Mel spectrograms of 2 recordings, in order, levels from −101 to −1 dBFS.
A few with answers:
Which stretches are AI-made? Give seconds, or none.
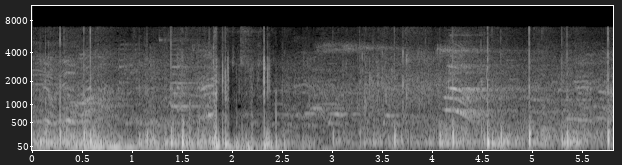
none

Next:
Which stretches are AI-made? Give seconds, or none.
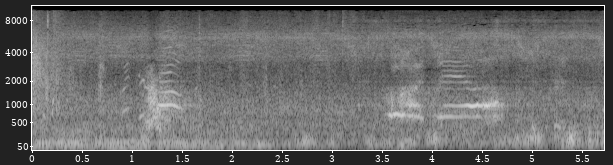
3.2-4.1 (codec, HILCodec); 4.5-5.7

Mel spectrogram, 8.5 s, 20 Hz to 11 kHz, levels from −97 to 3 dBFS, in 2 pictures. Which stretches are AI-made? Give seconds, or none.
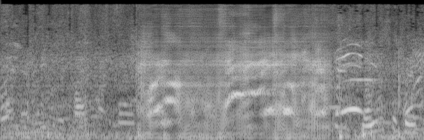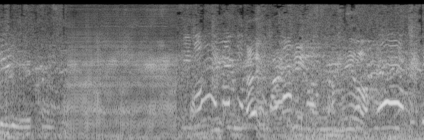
1.4-3.3 (vocoder, Vocos); 4.9-6.0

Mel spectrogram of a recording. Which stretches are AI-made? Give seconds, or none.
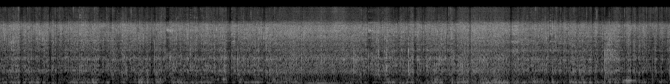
2.8-3.6 (autoencoder, DAC-VAE); 4.6-5.2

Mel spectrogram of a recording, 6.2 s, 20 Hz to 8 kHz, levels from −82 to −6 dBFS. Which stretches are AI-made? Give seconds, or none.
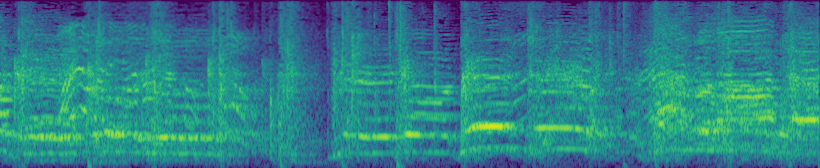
0.5-2.8 (vocoder, Vocos)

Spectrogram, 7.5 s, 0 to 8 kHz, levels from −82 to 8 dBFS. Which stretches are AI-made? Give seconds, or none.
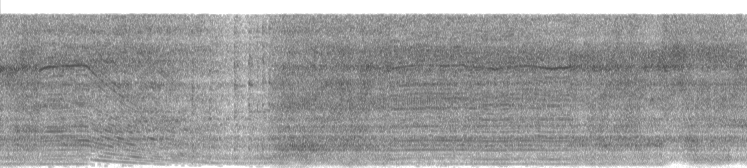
0.0-0.4 (codec, SNAC); 2.7-3.9; 5.7-7.5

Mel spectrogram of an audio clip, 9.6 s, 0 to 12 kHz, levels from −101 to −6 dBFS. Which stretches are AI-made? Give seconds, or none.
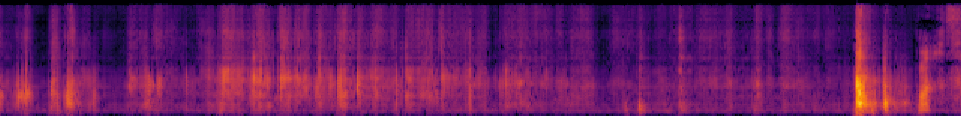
0.0-9.6 (vocoder, BigVGAN v2)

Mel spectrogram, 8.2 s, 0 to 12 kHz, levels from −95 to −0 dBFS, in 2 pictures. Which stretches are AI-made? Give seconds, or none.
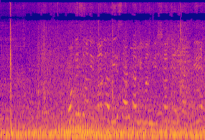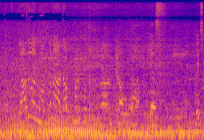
0.0-0.5 (codec, SNAC); 5.4-8.2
